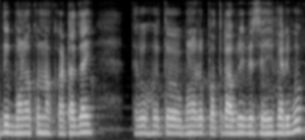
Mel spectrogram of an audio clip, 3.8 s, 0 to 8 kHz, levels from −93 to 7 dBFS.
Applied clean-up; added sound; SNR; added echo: none; none; none; none.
